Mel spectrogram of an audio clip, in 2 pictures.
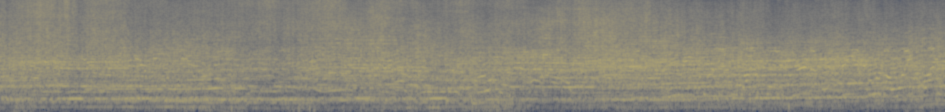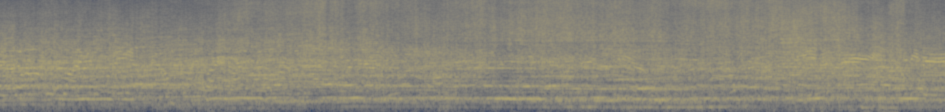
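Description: Several race car engines roar loudly and rev up and down close by.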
